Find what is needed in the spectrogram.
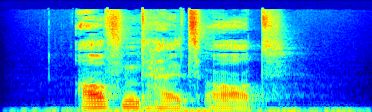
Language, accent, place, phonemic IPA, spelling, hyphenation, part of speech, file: German, Germany, Berlin, /ˈaʊ̯fɛnthaltsˌɔʁt/, Aufenthaltsort, Auf‧ent‧halts‧ort, noun, De-Aufenthaltsort.ogg
- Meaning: whereabouts, place of residence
